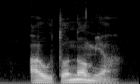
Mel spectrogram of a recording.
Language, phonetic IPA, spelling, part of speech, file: Polish, [ˌawtɔ̃ˈnɔ̃mʲja], autonomia, noun, Pl-autonomia.ogg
